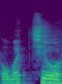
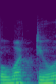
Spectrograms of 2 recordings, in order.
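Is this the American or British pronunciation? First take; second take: American; British. First: The middle sound is a 'ch' sound. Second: The middle sound is a clear 't' plus 'y'. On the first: "जो US का होता है वो च्योर होता है" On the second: "UK का जो pronunciation होता है वो ट्योर होता है"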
